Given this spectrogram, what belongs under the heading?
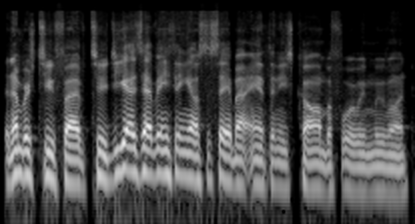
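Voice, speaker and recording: Low-voiced rambling sports podcast host. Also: male voice, steady tone, fast talker, dry recording, studio quality. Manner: rambling, swears freely. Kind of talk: casual sports talk.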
